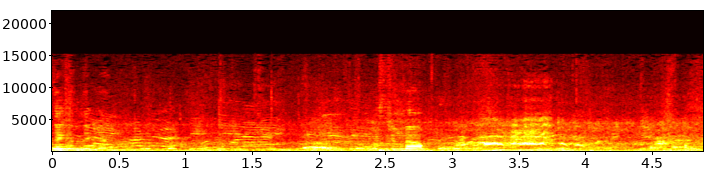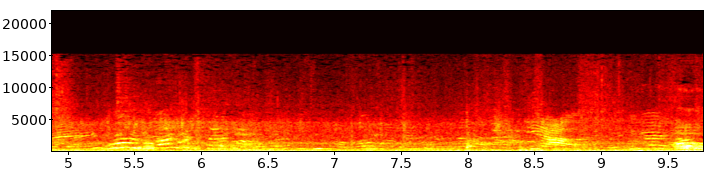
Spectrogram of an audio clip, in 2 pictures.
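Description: A toddler babbles and squeals close by.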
